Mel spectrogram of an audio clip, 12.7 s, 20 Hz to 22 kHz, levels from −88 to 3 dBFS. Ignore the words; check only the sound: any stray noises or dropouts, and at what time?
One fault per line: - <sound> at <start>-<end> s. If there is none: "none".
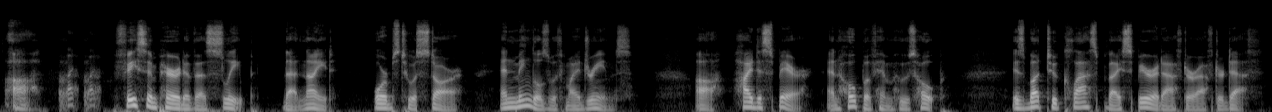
- laugh at 0.6-1.0 s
